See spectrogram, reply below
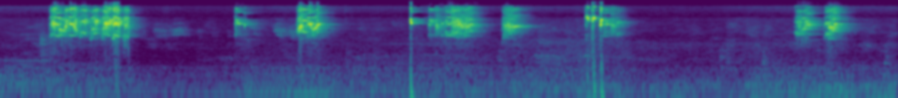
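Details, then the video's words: Lively singing blue lovebird repeating harsh, high-pitched squeaky chirps in short bursts, some doubled, separated by brief silences, with a couple of sharp clicks. "LOVE BIRD GACOR"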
